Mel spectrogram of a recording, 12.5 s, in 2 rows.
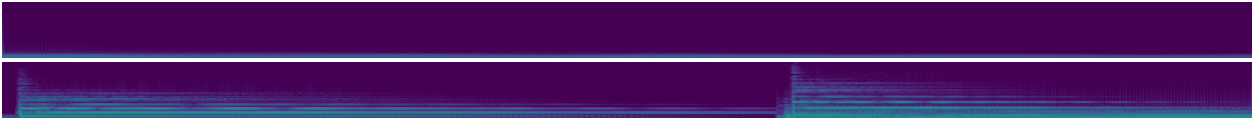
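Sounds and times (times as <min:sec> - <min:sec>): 
bells ringing: 0:06.4 - 0:12.4.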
